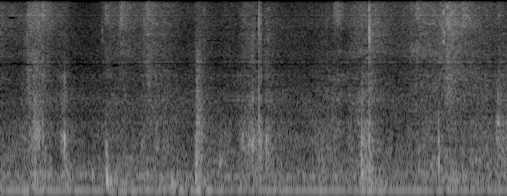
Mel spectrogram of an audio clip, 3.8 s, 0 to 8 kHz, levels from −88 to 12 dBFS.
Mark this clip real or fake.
fake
